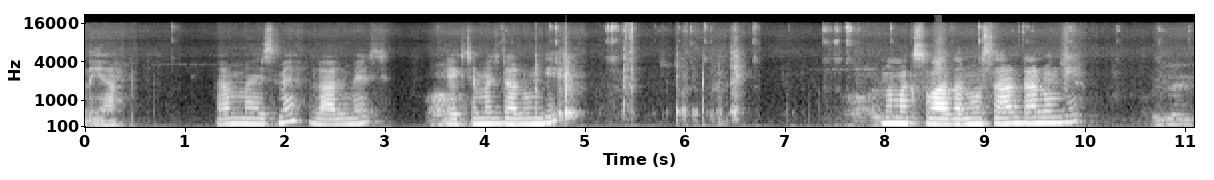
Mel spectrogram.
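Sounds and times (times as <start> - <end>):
metallic ring: 0.6 - 1.3.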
